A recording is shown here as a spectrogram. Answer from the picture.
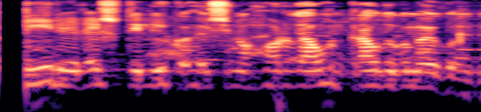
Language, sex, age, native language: Icelandic, male, 13, Icelandic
